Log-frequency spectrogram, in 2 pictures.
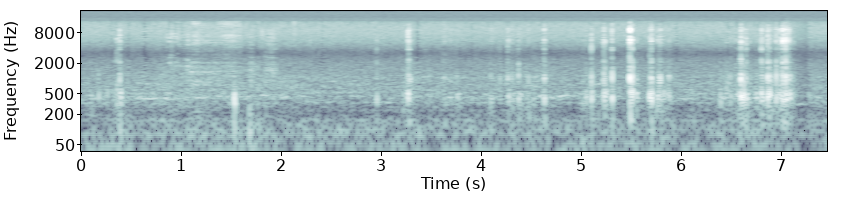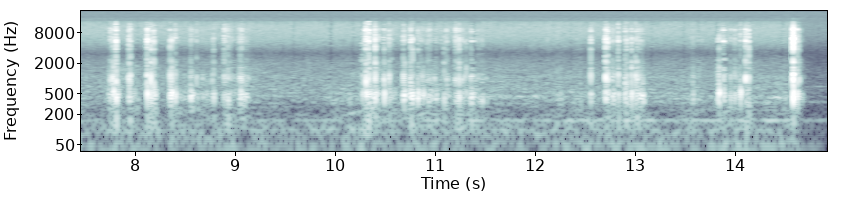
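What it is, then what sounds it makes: Painted wooden panel scraped with a skewer. The tip of a bamboo skewer traces and scratches along the painted tree branches on a solid, flat wooden panel. Quiet, dry scratching comes in short, irregular bursts, with denser clusters around the middle and later sections. A faint low background hum runs throughout.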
